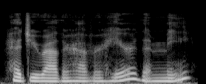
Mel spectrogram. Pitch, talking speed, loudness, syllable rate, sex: 170 Hz, 230 wpm, -18 LUFS, 5.9 syllables/s, female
